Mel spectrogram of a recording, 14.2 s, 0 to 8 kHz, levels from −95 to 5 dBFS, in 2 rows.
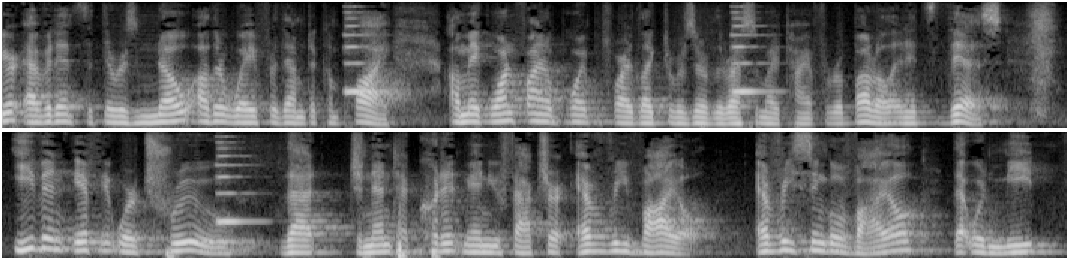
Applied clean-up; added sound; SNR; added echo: none; Bowed string instrument; 9 dB; none.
